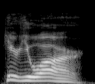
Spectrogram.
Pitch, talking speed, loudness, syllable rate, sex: 155 Hz, 190 wpm, -12 LUFS, 6.3 syllables/s, male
